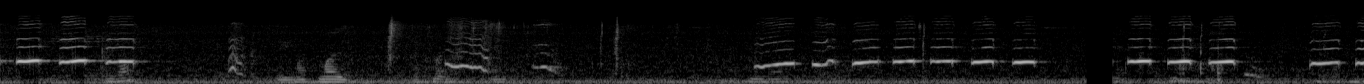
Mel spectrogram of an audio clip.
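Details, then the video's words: Monkey screaming very loudly while calling for help: bursts of shrill, steady-pitched wailing notes in rapid runs, pausing midway for softer scuffling, grunts and low murmurs before the screaming resumes. "big scream so loud calling help"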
